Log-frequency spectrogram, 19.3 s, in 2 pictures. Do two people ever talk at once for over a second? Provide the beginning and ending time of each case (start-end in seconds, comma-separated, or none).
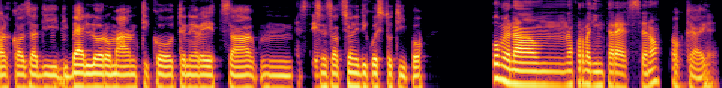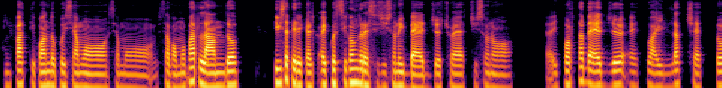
none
